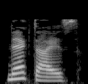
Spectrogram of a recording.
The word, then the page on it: neckties: British English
